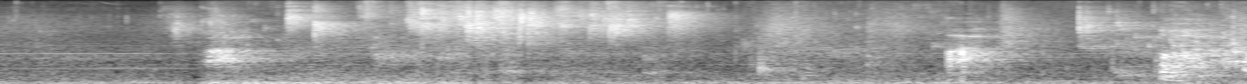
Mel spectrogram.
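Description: Water pouring and splashing into a marble hammam basin, in several uneven gushes starting about a second in.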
